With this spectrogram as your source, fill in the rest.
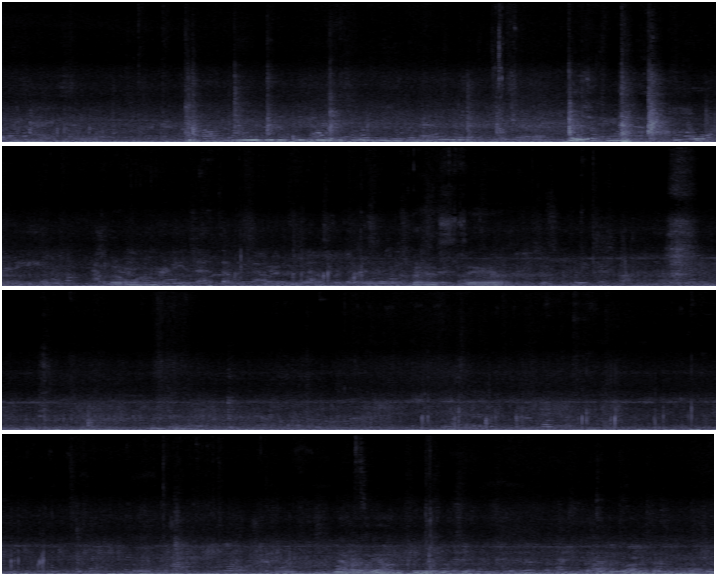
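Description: A ferry engine rumbles steadily.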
